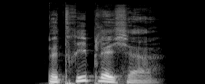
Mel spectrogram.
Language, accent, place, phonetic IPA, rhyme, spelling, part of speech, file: German, Germany, Berlin, [bəˈtʁiːplɪçɐ], -iːplɪçɐ, betrieblicher, adjective, De-betrieblicher.ogg
- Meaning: inflection of betrieblich: 1. strong/mixed nominative masculine singular 2. strong genitive/dative feminine singular 3. strong genitive plural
